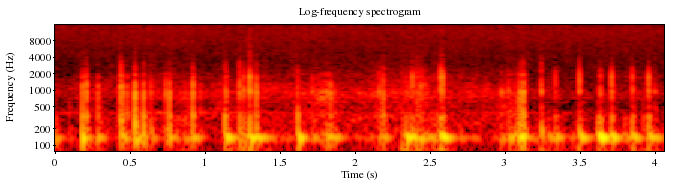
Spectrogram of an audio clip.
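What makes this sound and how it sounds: A small hardcover book with a textured brown faux leather cover is held upright in front of a microphone and tapped with long nails and fingertips on its face and top edge. A quick, uneven run of soft, dull taps sounds low and hollow, with a steady low hum beneath and almost no bright content. Each tap dies away almost at once.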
